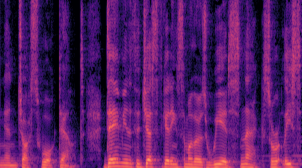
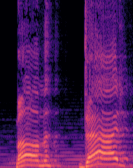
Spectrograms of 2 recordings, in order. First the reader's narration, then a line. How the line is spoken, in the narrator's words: shouted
